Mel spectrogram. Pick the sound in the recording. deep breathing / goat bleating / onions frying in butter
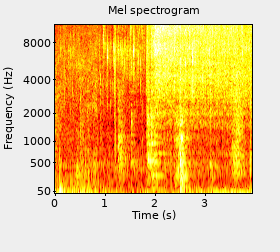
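onions frying in butter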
